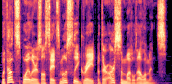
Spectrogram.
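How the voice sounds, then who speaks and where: A man's voice: medium pitch, big pitch swings, fairly quick, a little mellow. A man narrating a scripted video game review with dry, wry humour. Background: game music.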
